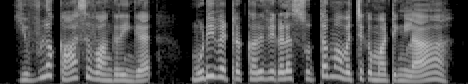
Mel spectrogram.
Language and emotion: Tamil, disgusted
